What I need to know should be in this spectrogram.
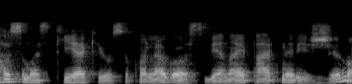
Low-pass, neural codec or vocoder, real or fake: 7.2 kHz; none; real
